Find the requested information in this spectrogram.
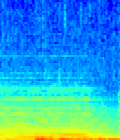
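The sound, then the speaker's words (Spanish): Low rolling thunder with a noisy wash of rain and wind beating on the walls of an old house. The storm swells after a quieter start and continues steadily over a sustained tonal drone. “Los truenos retumbaban aún con más fuerza y la lluvia y el viento azotaban sin piedad las paredes de la vieja casa.”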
